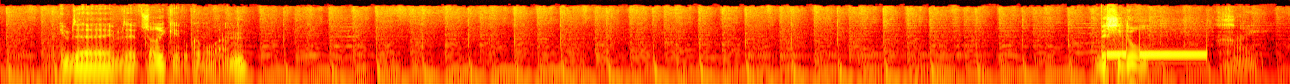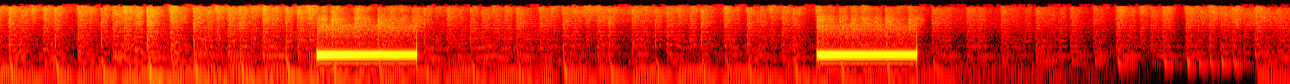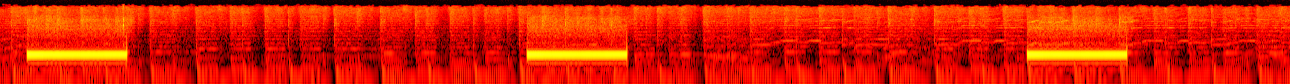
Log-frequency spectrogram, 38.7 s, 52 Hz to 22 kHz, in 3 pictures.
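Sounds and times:
low murmur of music: 0.0 - 38.7
speech: 0.6 - 2.7, 11.0 - 11.6
telephone busy signal tones: 11.0 - 12.6, 16.1 - 17.1, 21.1 - 22.1, 26.1 - 27.1, 31.1 - 32.1, 36.1 - 37.2.

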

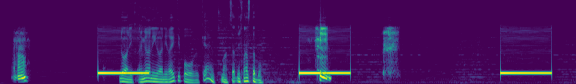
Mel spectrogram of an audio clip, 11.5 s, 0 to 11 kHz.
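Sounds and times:
phone ringback tone on a call to a mobile phone: 2.0 - 2.9, 6.0 - 7.0, 10.0 - 11.1
speech: 2.5 - 5.4
short breathy noises: 7.6 - 8.0.

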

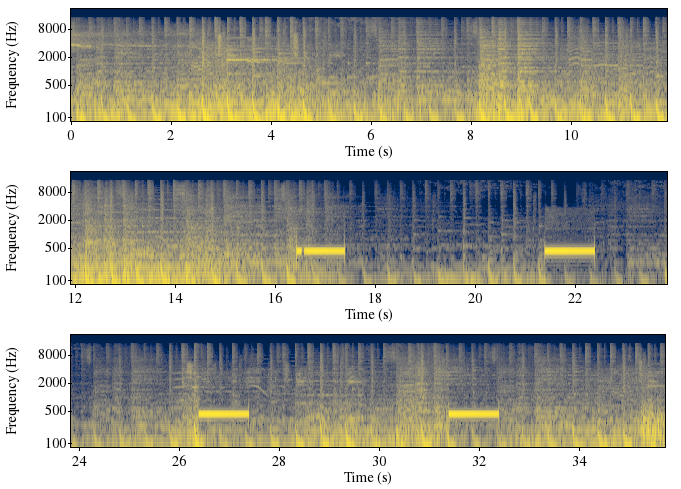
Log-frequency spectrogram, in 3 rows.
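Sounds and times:
busy music: 0.0 - 35.7
telephone ringing tone: 16.4 - 17.4, 21.4 - 22.4, 26.4 - 27.5, 31.4 - 32.4.

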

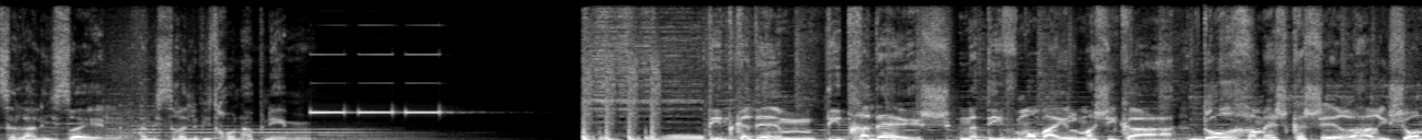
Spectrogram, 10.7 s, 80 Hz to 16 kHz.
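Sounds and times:
speech: 0.0 - 2.5, 4.9 - 10.6
smoke detector alarm: 2.2 - 4.2.

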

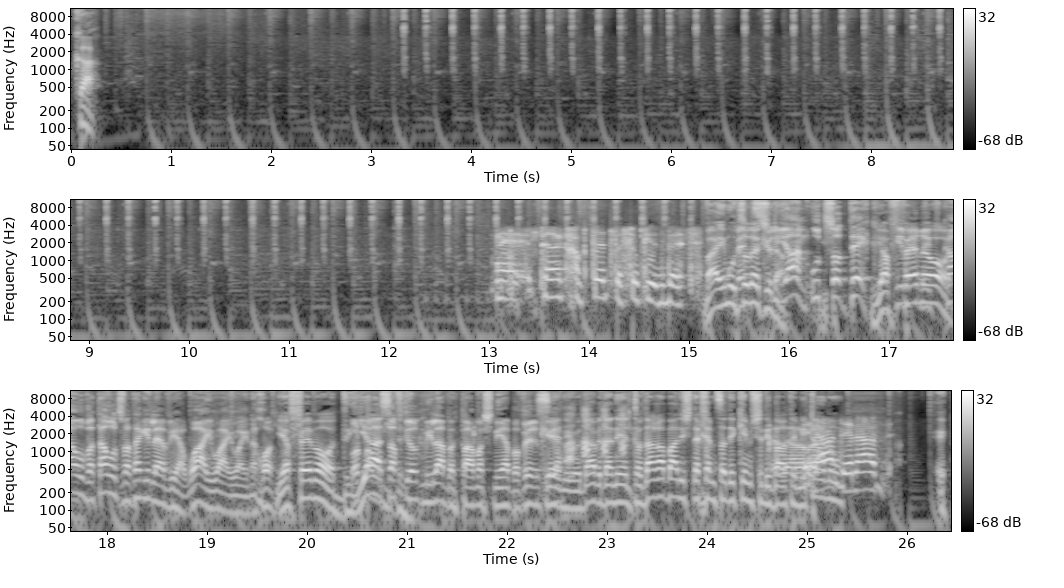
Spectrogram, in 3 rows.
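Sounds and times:
speech: 0.1 - 0.4, 13.1 - 26.4
clock ticking: 3.2 - 16.2
laughter: 22.3 - 23.5.

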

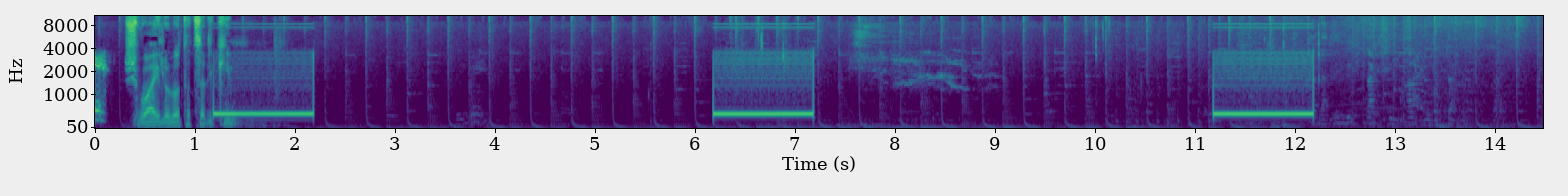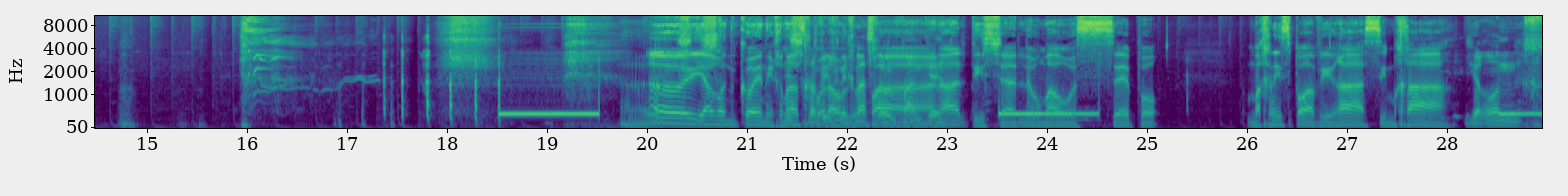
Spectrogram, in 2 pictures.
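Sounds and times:
speech: 0.0 - 1.9, 20.4 - 25.2, 26.0 - 28.9
telephone ringback tone as a call is placed: 1.2 - 2.2, 6.2 - 7.2, 11.2 - 12.2, 18.5 - 19.6, 23.5 - 24.6, 28.5 - 28.9
laughter: 7.6 - 9.2, 15.9 - 18.6.

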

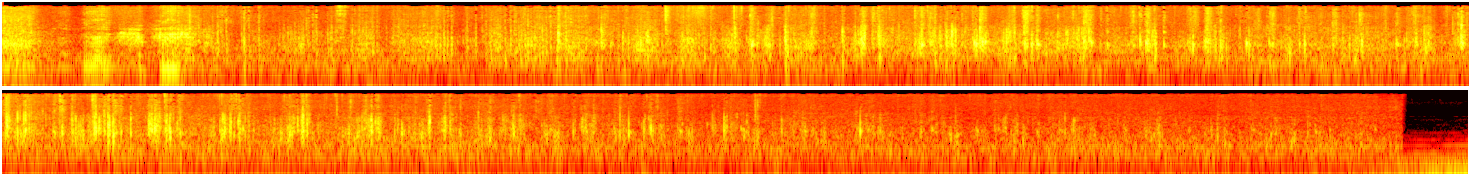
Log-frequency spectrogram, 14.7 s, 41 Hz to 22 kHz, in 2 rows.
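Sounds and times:
horse hooves clip-clopping: 0.2 - 14.4.

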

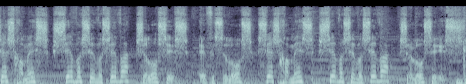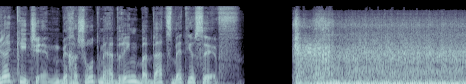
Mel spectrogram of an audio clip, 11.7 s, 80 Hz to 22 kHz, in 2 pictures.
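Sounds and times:
speech: 0.0 - 8.8
old diesel engine starting up and idling: 9.5 - 11.6.

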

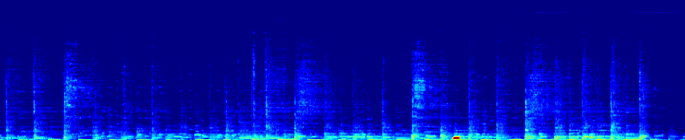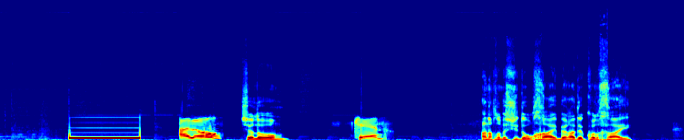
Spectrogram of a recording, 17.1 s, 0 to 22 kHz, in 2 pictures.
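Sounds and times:
music: 0.0 - 17.0
telephone call tone while dialing a listener: 9.4 - 11.4
speech: 10.8 - 12.2, 13.0 - 13.5, 14.6 - 16.6.

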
